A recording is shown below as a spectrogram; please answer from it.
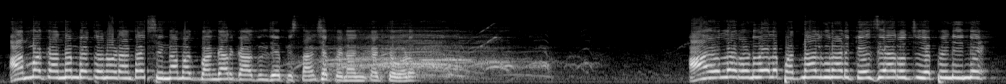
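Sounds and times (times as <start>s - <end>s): faint background noise: 0.0s - 10.0s
man speaking over loudspeaker: 0.1s - 4.3s, 6.9s - 10.0s.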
